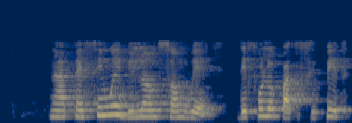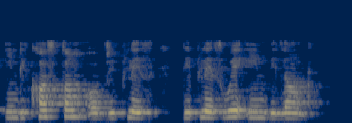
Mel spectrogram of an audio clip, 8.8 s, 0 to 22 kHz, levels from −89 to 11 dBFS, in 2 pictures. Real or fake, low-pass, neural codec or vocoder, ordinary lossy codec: real; 5.4 kHz; none; none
